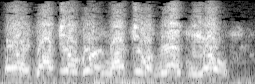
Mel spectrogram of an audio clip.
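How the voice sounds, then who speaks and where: A man's voice: sits high, steady tone, normal speed, sharp tone. A man calling in on speakerphone, giving a matter-of-fact status report in short sentences. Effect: on speakerphone over a phone line. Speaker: phone-in caller, road signage worker. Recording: dull phone line with crowd noise behind.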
